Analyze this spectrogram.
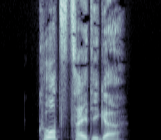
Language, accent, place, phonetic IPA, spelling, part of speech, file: German, Germany, Berlin, [ˈkʊʁt͡sˌt͡saɪ̯tɪɡɐ], kurzzeitiger, adjective, De-kurzzeitiger.ogg
- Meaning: inflection of kurzzeitig: 1. strong/mixed nominative masculine singular 2. strong genitive/dative feminine singular 3. strong genitive plural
